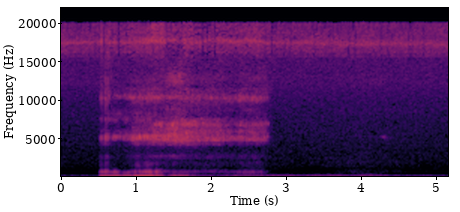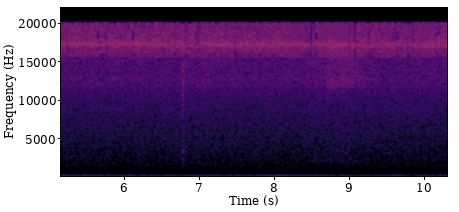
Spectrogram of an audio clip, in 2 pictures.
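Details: Ojikō-chan the Shih Tzu gives one loud, vibrating snore lasting about two seconds, rough and nasal, then settles into soft, low breathing in a quiet room.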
